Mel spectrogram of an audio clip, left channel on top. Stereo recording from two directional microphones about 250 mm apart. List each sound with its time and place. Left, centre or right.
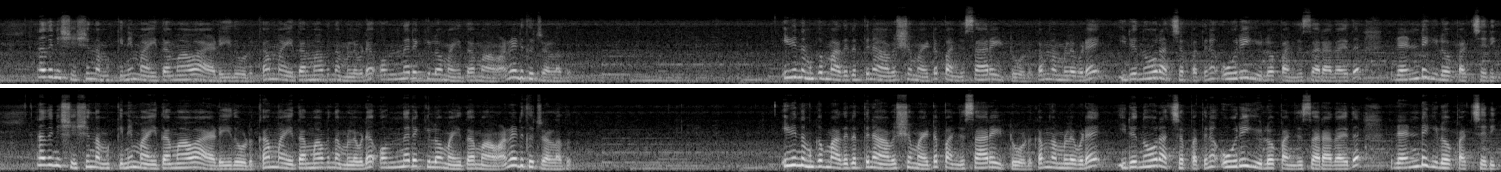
0.6 s a woman's voice: right
7.8 s a woman's voice: right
